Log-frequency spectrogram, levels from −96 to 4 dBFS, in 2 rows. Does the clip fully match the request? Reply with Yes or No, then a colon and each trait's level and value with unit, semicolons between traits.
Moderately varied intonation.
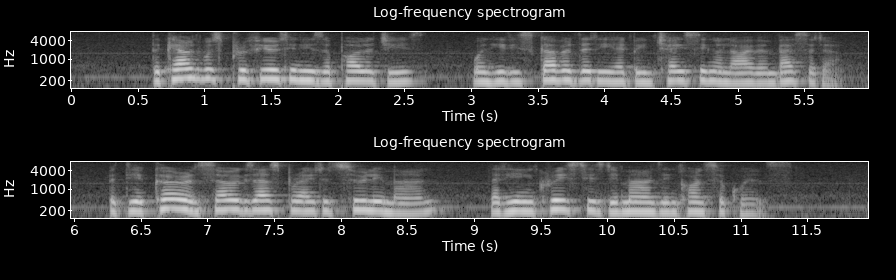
No: narrow, 2.1 semitones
